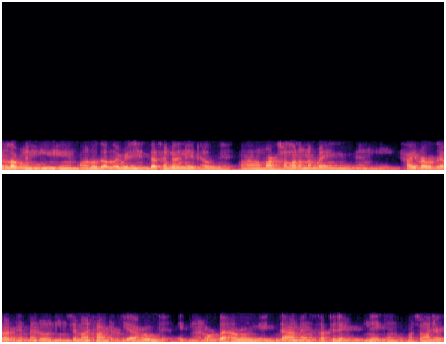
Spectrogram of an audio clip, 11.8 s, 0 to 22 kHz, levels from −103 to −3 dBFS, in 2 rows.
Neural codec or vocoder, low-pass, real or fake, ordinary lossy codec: codec, 24 kHz, 0.9 kbps, WavTokenizer, small release; 3.6 kHz; fake; Opus, 24 kbps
